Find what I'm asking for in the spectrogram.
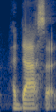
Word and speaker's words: Hadassah: They have one daughter Hadassah.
